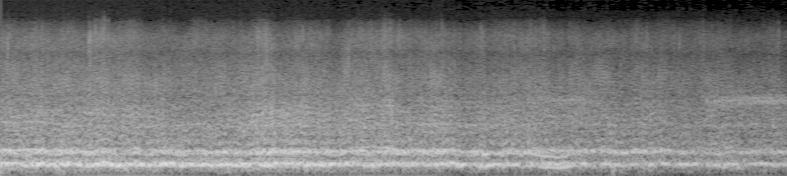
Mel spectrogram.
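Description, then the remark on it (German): A dense swarm of bees drones in a steady, continuous buzz that fills the whole stretch, easing slightly softer toward the end as the swarm flies away toward a forest. No voices are heard. “Die Vögel waren inzwischen auch wieder zurückgekommen und der Bienenschwarm flog in Richtung Wald davon.”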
